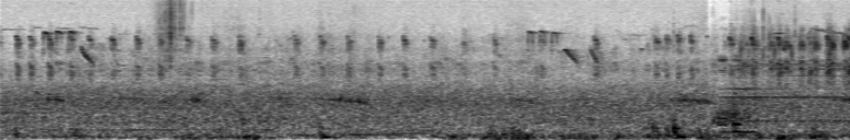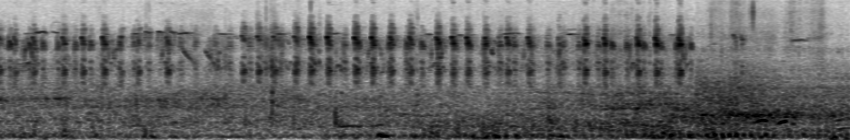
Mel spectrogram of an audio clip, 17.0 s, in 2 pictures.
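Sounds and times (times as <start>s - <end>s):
bird chirping rapidly: 0.0s - 15.5s.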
